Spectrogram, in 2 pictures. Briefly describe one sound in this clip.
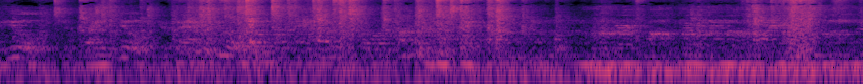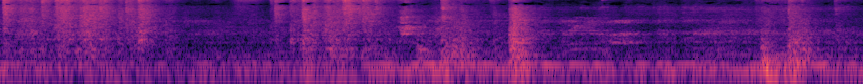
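Items clink and rustle inside a refrigerator.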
